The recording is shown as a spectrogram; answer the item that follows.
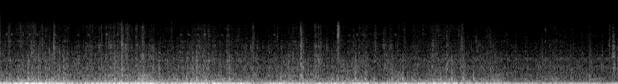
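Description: A car driving over a rough stony dirt track, heard from inside the cabin: a heavy low rumble of tyres and body over the rocks, with scattered small clicks and rattles. It eases a little about two and a half seconds in.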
